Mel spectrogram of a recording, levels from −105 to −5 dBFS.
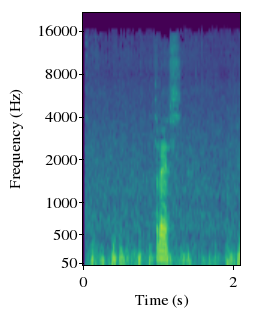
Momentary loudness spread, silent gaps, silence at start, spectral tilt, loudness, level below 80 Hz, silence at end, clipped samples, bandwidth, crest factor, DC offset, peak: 18 LU; none; 0.05 s; -7 dB/octave; -29 LUFS; -40 dBFS; 0 s; under 0.1%; 16 kHz; 22 dB; under 0.1%; -8 dBFS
